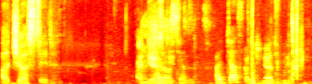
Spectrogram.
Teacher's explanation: you don't really hear the first D because it sounds like it doesn't exist because you don't really pronounce it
